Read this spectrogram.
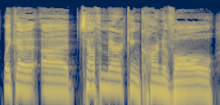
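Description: A man hosting a podcast, talking casually about pop culture in a halting, wordy, explanatory way. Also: a little high, clear, resonant tone, no room sound, clean studio sound. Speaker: podcast host.

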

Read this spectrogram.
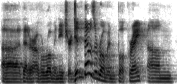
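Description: A man's voice: mid-range voice, wildly swooping pitch, fairly quick, a bit bright, dull audio. A man co-hosting a podcast, chatting casually in a wry, rambling way. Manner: wry, rambling, prone to chuckling. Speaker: podcast co-host. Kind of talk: casual bantering podcast chat.

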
